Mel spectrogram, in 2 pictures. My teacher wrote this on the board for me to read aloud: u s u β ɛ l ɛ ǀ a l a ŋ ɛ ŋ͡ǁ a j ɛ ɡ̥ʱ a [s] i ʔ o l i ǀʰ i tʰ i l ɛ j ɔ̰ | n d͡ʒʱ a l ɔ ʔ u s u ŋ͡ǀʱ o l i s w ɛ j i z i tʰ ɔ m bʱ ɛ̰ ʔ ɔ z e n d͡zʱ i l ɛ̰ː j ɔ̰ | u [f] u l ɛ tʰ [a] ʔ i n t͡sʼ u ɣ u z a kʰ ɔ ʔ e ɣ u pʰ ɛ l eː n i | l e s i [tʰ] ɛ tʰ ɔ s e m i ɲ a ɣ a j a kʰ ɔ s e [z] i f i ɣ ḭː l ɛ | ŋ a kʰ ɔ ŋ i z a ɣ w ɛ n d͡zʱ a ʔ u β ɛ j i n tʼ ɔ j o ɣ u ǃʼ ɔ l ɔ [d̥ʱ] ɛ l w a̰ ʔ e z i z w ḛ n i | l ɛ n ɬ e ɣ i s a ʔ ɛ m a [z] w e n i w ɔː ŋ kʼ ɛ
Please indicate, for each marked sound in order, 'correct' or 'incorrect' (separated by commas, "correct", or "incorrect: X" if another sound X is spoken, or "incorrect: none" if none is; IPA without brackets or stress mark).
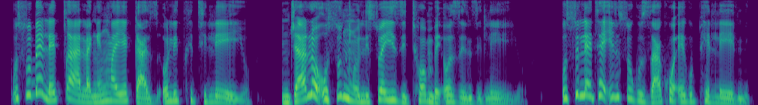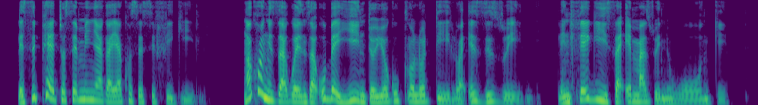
incorrect: z, incorrect: s, incorrect: ɛ, incorrect: pʰ, incorrect: s, correct, correct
